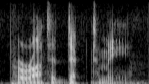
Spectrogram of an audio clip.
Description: (pə-rŏtĭ-dĕktə-mē)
